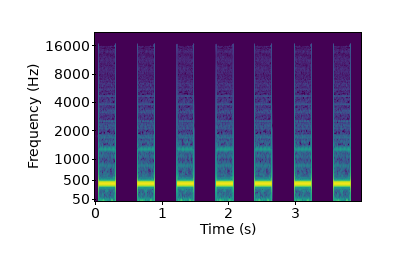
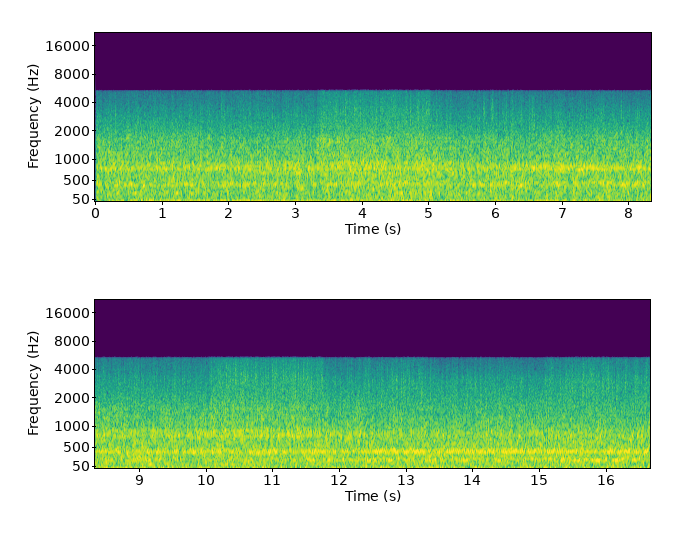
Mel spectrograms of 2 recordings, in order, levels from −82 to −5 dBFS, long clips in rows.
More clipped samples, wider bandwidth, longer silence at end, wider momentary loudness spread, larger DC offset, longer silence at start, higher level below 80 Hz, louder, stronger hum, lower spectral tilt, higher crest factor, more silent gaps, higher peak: second, under 0.1% vs 2%; second, 4.9 kHz vs 5.4 kHz; first, 0.15 s vs 0 s; first, 5 LU vs 2 LU; second, 0.5% vs 10%; about the same, 0.05 s vs 0 s; second, -44 dBFS vs -20 dBFS; second, -14 LUFS vs -6 LUFS; neither; about the same, -6.5 dB/octave vs -7.5 dB/octave; about the same, 8 dB vs 6 dB; neither; second, -6 dBFS vs 0 dBFS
